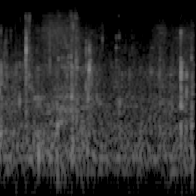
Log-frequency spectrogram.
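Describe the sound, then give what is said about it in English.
Moist chewing of sour green apple candy right into the microphone, with sticky clicks and crunchy bites scattered irregularly over two seconds, quiet overall with no talking. “I'm chewing right into the mic and you're moving your face away, which is probably the best way to go.”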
